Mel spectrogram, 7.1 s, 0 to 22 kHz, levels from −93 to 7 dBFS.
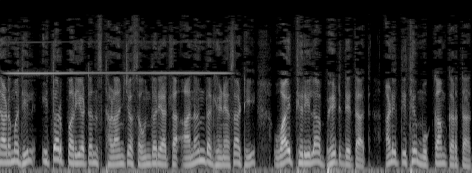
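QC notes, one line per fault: Throughout: transcoding between lossy codecs. The speech carries two layers of coding damage at once. The artefacts of the two codecs are heard together. Nothing remains above 16.3 kHz, and that ceiling holds for the whole clip. The most likely cause is an MP3 encode near 60 kbit/s followed by a WMA encode near 64 kbit/s. The second codec wasted bits re-coding the first codec's errors and added its own.
0.00 to 3.55 s: feedback whistle. A thin, steady tone at 4.5 kHz sits behind the speech. It stays roughly 10 dB below the speech and swells and fades slowly in level. It never builds or runs away. It stops just before "'वायथिरी'ला भेट". This likely comes from a loudspeaker-to-microphone loop held right at the edge of feedback. One frequency keeps ringing without growing into a howl.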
